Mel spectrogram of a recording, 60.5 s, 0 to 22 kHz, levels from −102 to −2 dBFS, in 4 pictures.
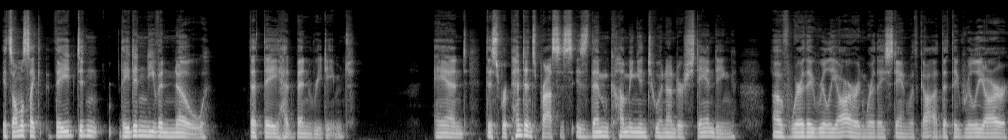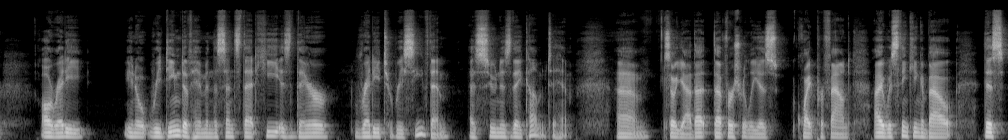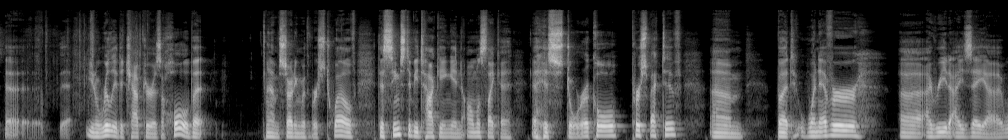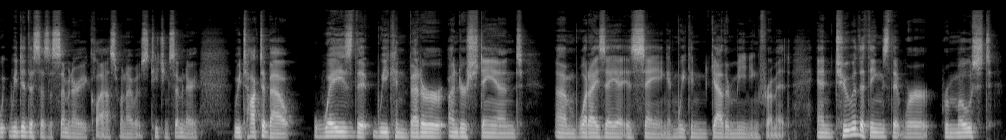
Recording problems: none

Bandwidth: 16 kHz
